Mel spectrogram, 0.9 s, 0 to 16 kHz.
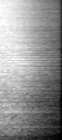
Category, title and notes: Instrument samples > Percussion
Magical Cymbal8
Synthed only with a preset of the Pacter Plugin in FLstudio Yes,only the preset called '' Cymbalism '' I just twist the knobs a night then get those sounds So have a fun!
